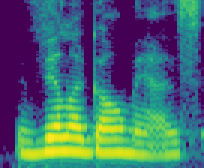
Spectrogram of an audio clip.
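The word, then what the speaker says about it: Villagomez: Amelia Villa Gomez, and it's spelled just the way it sounds, V I L L A G O M E Z.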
